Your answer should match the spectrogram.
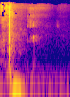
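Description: A collar is buckled and fastened around a person's neck: one sharp click followed by a few lighter, softer clicks and faint rustle, with no talking.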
